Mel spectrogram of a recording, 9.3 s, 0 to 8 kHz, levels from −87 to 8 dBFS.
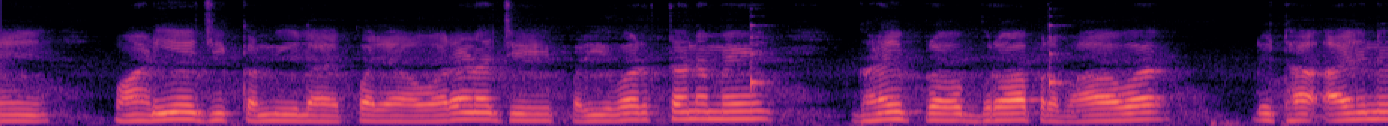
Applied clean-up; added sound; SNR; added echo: none; Bowed string instrument; 18 dB; none.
